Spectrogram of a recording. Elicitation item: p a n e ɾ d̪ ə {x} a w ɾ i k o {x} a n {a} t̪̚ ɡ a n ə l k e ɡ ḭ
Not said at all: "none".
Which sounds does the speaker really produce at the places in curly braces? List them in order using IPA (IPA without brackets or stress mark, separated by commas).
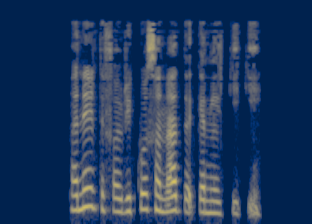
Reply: f, s, a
